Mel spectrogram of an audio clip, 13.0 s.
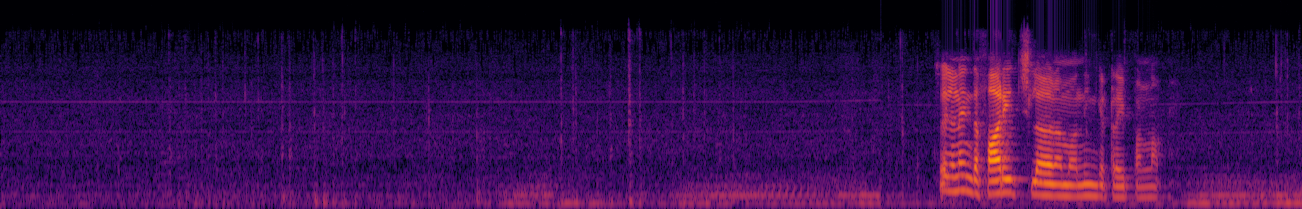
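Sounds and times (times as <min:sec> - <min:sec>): low hum: 0:00.0 - 0:10.2, 0:10.9 - 0:13.0
keyboard typing: 0:01.6 - 0:07.7, 0:11.9 - 0:13.0.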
